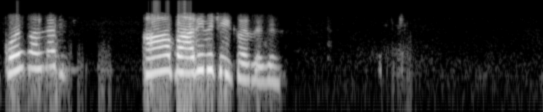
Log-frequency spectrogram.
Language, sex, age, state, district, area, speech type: Dogri, female, 45-60, Jammu and Kashmir, Samba, rural, conversation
